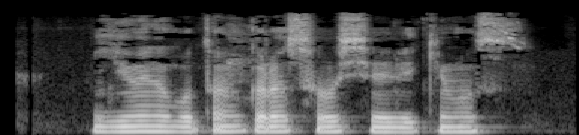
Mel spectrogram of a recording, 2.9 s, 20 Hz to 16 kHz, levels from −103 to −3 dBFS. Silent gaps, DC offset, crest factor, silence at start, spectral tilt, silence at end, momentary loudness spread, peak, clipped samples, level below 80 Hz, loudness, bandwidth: none; under 0.1%; 18 dB; 0.45 s; -5 dB/octave; 0.3 s; 7 LU; -6 dBFS; under 0.1%; -68 dBFS; -25 LUFS; 11.5 kHz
